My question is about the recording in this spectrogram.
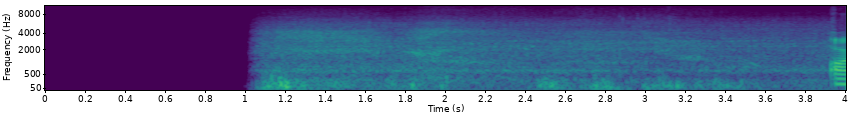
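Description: About a second of silence, then outdoor background noise starts abruptly: a hiss with irregular low rumbles of wind on the microphone, fading gradually.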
